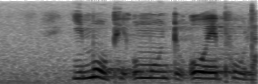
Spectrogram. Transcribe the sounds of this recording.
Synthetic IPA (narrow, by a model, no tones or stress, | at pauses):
jimupʰiʔumuntʼuʔɔwepʰuːla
